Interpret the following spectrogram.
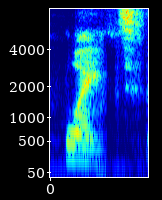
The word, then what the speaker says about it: white: White. Pronounce the WH just like that.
